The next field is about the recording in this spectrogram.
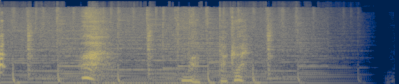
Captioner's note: sigh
